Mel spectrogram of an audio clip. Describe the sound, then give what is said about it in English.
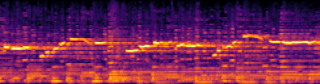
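The current whistling champion, a man, performs a fast, ornate melody with bright gliding notes and trills, loud, over a steady instrumental accompaniment with no talking. “This dude, he's the current whistling champion.”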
